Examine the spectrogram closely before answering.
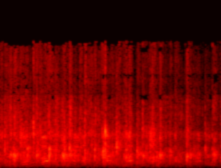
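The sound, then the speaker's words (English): Audience applause at a comedy talk show, a faint, even wash of clapping that carries on steadily throughout without clear breaks. “give a big round of applause for legal and horrible.”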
